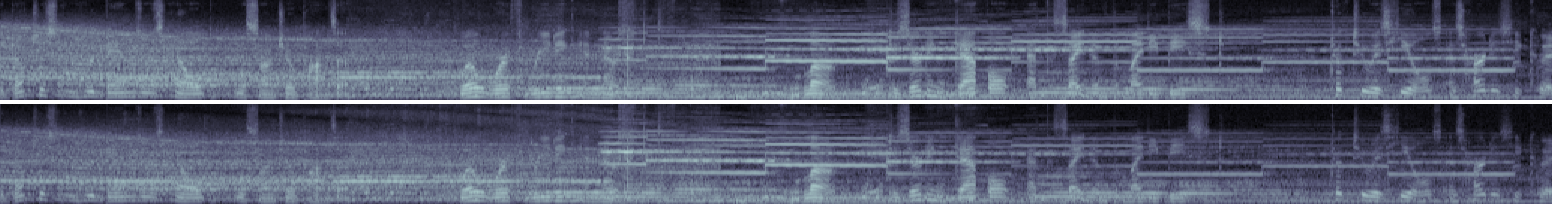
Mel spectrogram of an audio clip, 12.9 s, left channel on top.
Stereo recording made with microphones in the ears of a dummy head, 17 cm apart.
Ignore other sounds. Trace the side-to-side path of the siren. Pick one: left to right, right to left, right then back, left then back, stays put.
right to left.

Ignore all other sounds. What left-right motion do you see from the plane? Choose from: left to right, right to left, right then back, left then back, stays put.
left to right.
